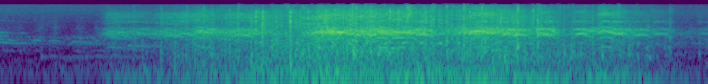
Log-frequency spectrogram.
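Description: A flock of crows cawing, many calls overlapping into a dense clamour that swells in about a second in and dies away near the end.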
